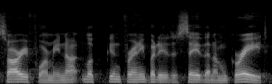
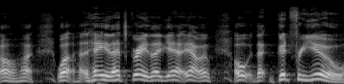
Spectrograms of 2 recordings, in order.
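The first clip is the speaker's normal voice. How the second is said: high, loud, nervous, flustered, stumbling babble; 8 semitones higher, 7 dB louder than usual. Retelling a helpful stranger's reaction after hearing they are married: imitating a nervous man. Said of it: "he got very nervous at that point".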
